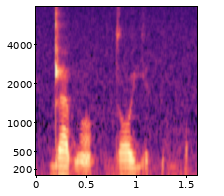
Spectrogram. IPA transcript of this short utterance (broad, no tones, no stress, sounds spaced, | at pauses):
ɖ a b ɔ̃ | d ɔ j e ɡ͡b ɔ̤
